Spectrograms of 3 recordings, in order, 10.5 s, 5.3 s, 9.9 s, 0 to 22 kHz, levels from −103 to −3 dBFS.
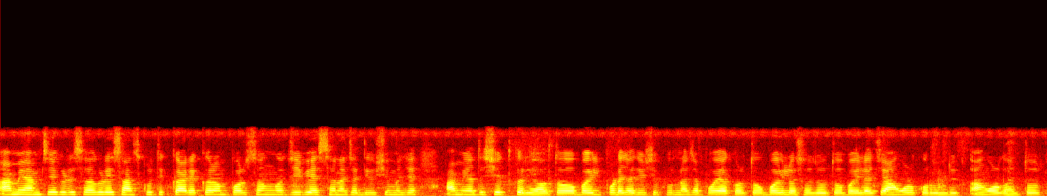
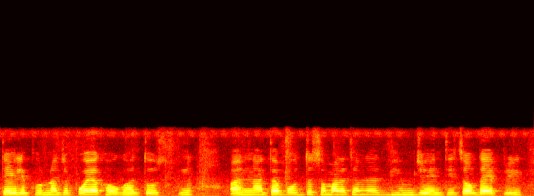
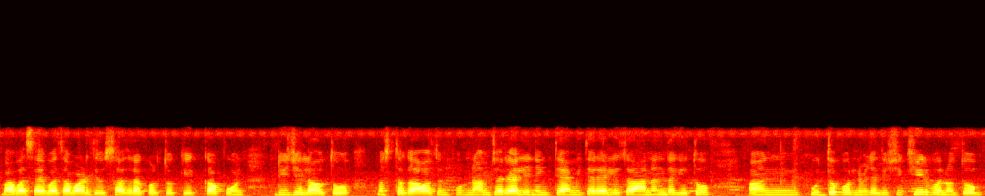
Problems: none marked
